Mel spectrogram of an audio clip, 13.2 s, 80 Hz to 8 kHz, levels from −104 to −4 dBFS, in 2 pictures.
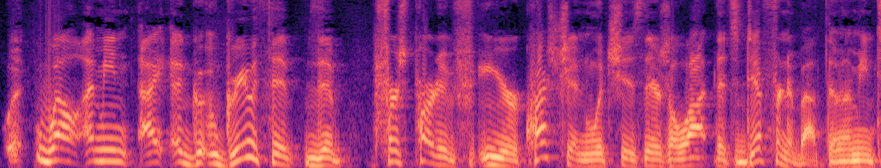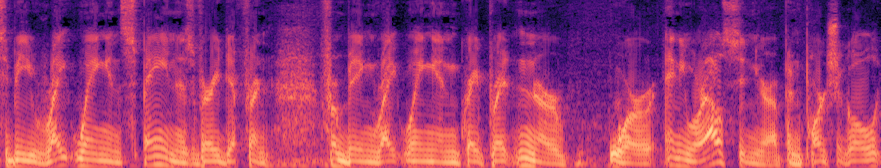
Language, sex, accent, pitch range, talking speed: English, male, American, 105-150 Hz, 220 wpm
